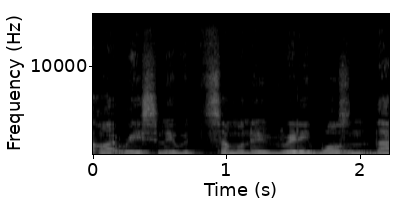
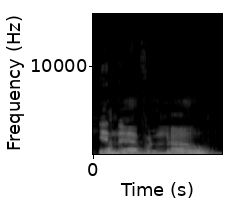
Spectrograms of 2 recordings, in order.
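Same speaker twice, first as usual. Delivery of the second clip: lightly voiced film character, pitched up; Forrest Gump; 5 semitones higher than usual. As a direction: parody a famous movie line through laughter. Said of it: "It's Forrest Gump".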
